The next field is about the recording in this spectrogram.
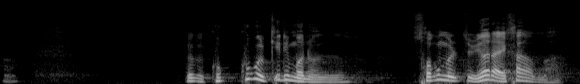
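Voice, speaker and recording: A middle-aged Buddhist monk with a Gyeongsang accent, giving a chatty sermon that mixes stories and teaching, laughing often and asking the listeners questions. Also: male voice, a little high, big pitch swings, measured pace, a little mellow, husky. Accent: Gyeongsang Korean. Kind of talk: sermon with storytelling. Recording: temple hall with long reverb.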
